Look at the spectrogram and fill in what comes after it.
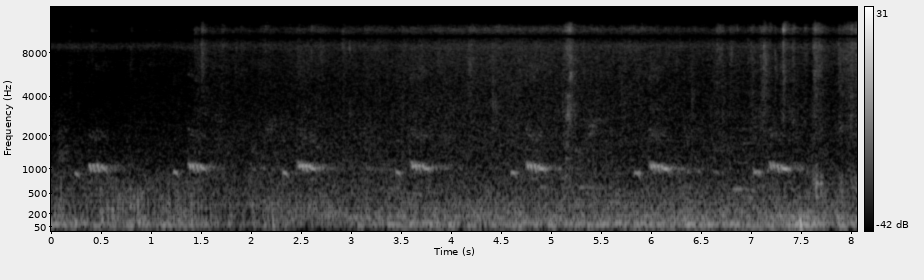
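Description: A bird calling a short hollow note about once a second, seven times in a row, each note led by a fainter, quicker note just before it.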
